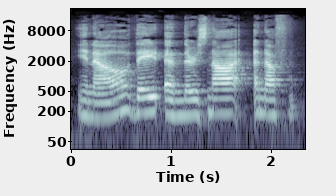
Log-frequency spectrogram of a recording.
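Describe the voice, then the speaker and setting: Woman, 30s, raspy low alto, loose chatty storyteller on a podcast. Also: steady tone, unhurried, a bit bright. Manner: rambling, many fillers and restarts. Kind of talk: casual podcast conversation.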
